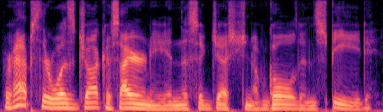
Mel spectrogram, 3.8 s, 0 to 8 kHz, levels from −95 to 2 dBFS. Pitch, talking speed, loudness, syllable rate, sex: 110 Hz, 190 wpm, -18 LUFS, 5.5 syllables/s, male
